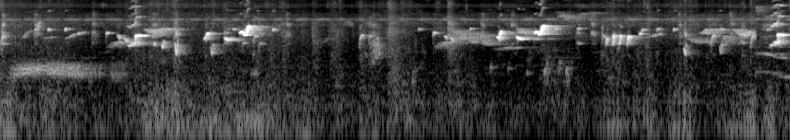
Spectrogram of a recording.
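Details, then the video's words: Singing black-capped bulbul, a recording used to lure other birds; after a low warbling opening comes a string of bright, clear whistled phrases, each a second or two apart, rising and falling. "KUTILANG EMAS \ CUCAK EMAS GACOR FULL GACOR sangat bagus buat pancingan \ pikat"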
